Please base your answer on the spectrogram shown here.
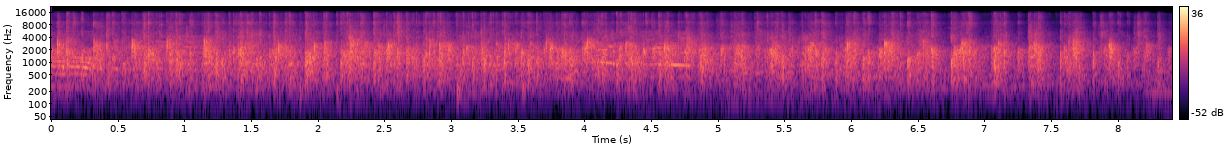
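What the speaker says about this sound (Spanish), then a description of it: "yo les pido un fuerte aplauso para toda la gente de La Solidaria" Audience at a community cinema event giving loud, sustained applause, a dense field of clapping from a crowd that holds steady throughout and thins slightly at the end.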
